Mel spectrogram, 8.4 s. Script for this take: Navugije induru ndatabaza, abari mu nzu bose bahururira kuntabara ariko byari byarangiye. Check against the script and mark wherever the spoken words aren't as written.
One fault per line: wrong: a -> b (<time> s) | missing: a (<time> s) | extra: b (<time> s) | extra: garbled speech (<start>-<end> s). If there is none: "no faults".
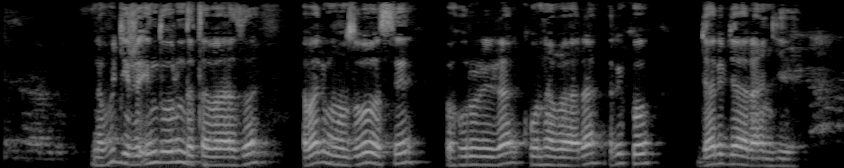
no faults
